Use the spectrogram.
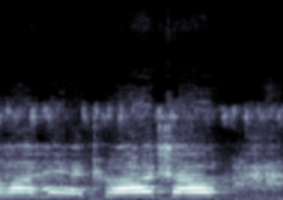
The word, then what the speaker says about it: महेश्वासा: अस्य शूरा महेश्वासा भीमार्जुन समायुधि युयुधान विराटश्च द्रुपदश्च महारथः।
